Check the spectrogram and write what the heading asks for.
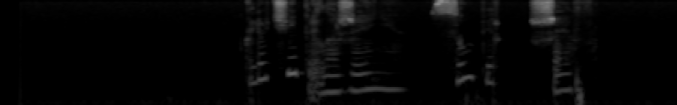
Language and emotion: Russian, sad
